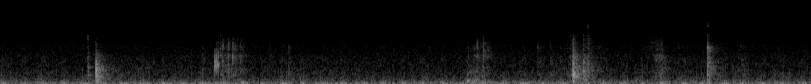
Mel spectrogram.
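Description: A circuit board with plastic parts clicks and knocks as it is handled.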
